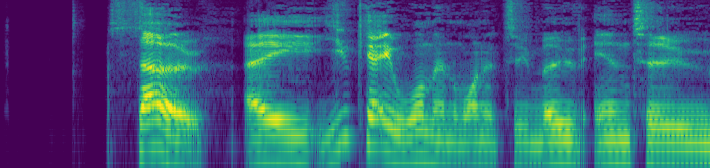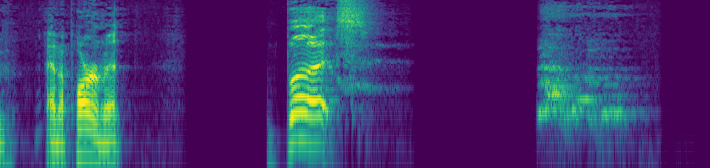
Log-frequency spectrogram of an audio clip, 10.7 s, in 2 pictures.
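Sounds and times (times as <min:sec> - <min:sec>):
speech: 0:00.8 - 0:06.3, 0:07.3 - 0:08.2
dog barking: 0:09.4 - 0:10.3.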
